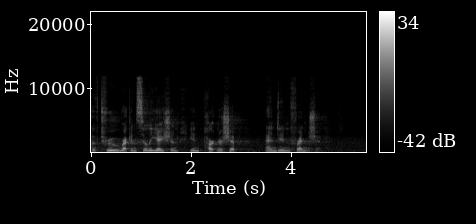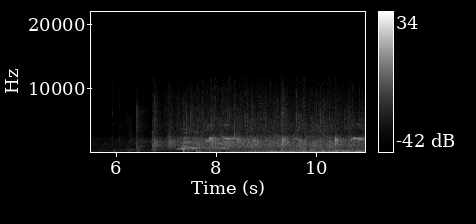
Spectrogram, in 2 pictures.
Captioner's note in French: Applaudissements et battements de tambour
